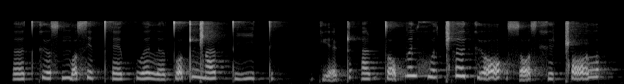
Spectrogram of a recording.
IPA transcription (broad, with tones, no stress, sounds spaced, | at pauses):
ɜ˩˥ t kʲ ɔ˩˧˩ s n̪ ɔ̰˧˥ s ɪ˩˥ t̪ʰ ɛ˩˥ kʷ ɜ˩˧˩ l ə˩˥ t̪ ɔ̰˥ t ŋ͡ǁ a˧˥˧ ʈ t̪ i˩˧˩ t | kʲ ɛ̰˩˥ ʈ | a˩˥ ɖ t ɔ̰˧˥ b ɜ˥ l xʷ ʌ˧˥ l ǁʰ ɜ˥ kʲ ɔ̰˧˥˧ | s ɔ̰˩˧˩ s xʲ ʌ˩˥ ǁ ɔ̰˥ l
